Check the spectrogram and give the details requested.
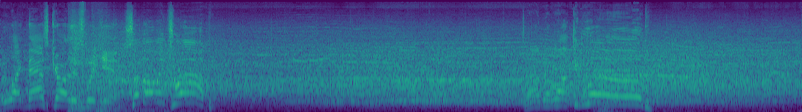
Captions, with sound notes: We're like NASCAR this weekend. Samoan Drop! (crowd boos) Time to lock and load!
